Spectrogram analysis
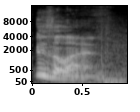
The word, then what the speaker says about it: island: Finally, there are the horrible silent letters, like Iserland and Knight.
